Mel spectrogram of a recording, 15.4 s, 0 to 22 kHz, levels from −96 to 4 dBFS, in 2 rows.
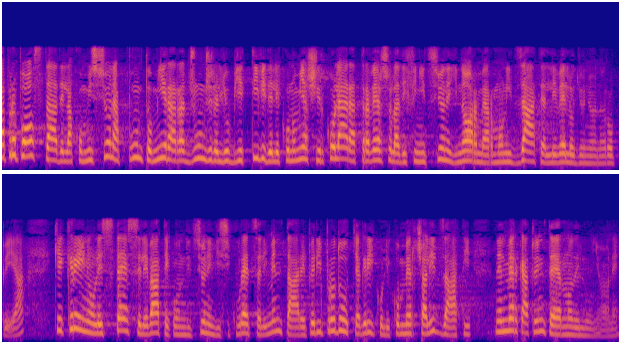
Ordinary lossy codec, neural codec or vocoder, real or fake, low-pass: none; none; real; 7.2 kHz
